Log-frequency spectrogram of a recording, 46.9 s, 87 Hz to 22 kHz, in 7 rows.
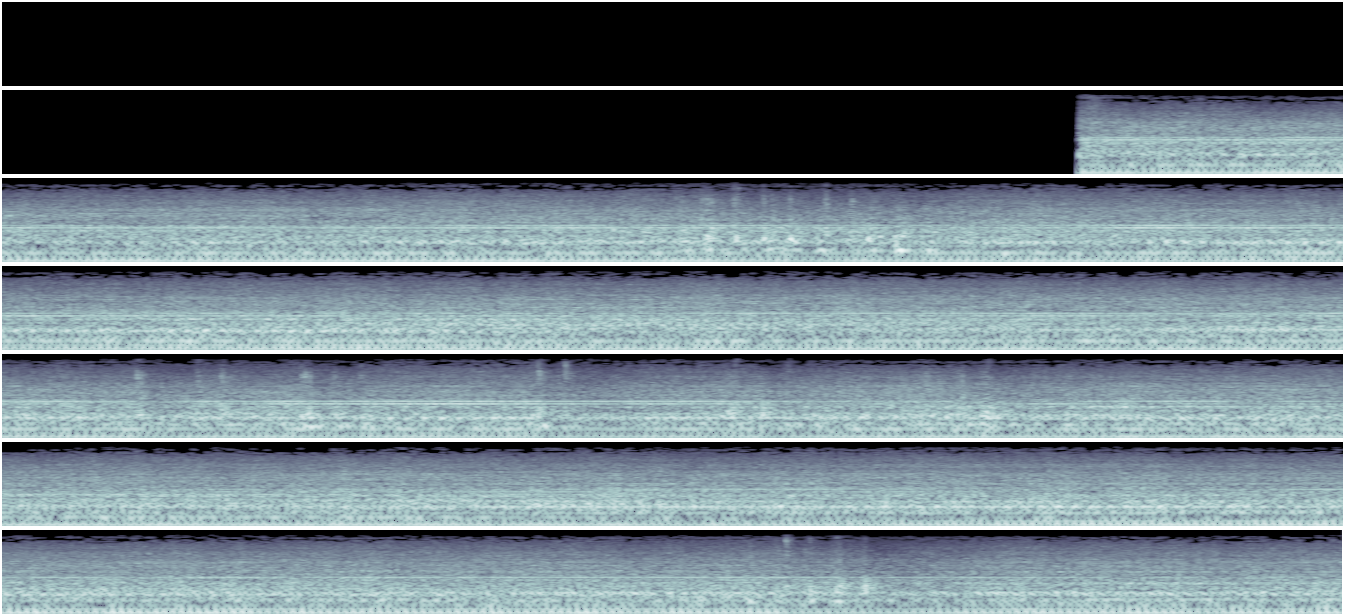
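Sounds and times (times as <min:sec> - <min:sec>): extraction vacuum drone: 0:12.1 - 0:46.9.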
